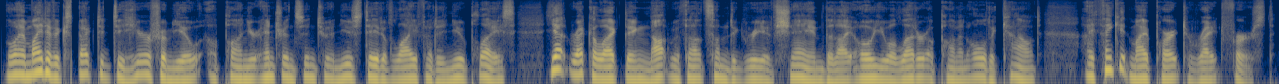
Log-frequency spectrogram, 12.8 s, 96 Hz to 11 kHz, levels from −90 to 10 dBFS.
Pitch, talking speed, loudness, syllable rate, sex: 130 Hz, 225 wpm, -20 LUFS, 5.1 syllables/s, male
